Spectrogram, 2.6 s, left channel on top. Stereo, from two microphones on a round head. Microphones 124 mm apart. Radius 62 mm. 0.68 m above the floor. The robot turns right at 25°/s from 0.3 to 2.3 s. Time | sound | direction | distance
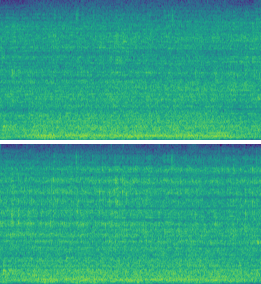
0.0 | running water | 95° right | 1.8 m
